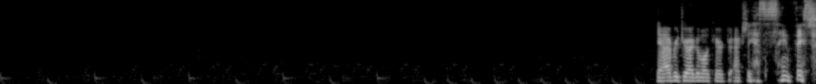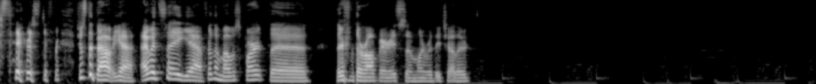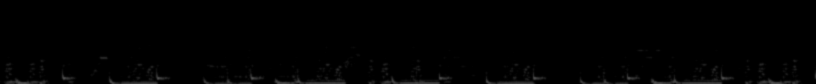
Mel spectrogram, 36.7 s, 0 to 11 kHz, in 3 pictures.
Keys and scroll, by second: 4.7 s, 20.5-22.0 typing, 30.6 ctrl+z, 30.7 ctrl+z, 31.0 ctrl+z, 31.1 ctrl+z, 31.4 ctrl+z, 31.7 ctrl+z, 31.9 ctrl+z, 32.4 s.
